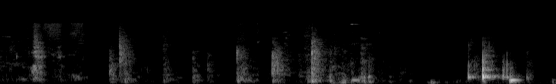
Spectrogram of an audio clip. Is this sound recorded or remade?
recorded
